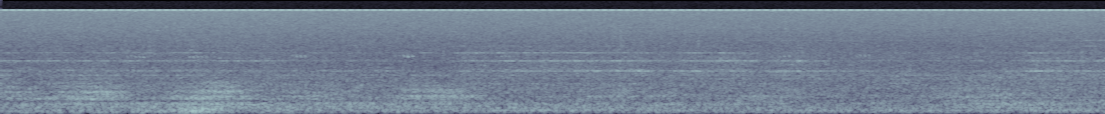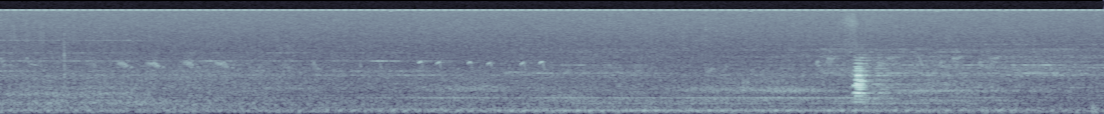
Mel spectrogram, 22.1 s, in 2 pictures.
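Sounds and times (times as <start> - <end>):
train rumble: 0.0 - 22.0
faint steady horn-like note: 19.2 - 22.0.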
